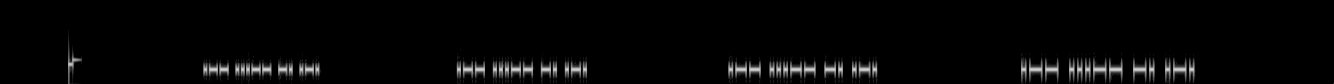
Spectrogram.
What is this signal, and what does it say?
Morse code, heard as a keyed tone, about 36 wpm, 700 Hz. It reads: W3NR W3NR W3NR W3NR
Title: Speed Racing - USA 1x2 Call Signs 30wpm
